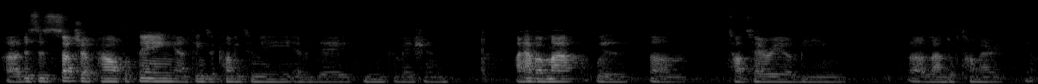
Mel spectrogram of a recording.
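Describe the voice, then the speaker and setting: A man's voice: medium pitch, flat delivery, normal speed, bright, forceful tone, reverberant, a little hiss or hum, low-quality recording. A man hosting a live stream, talking in a rambling way with many fillers and restarts and greeting viewers as he goes. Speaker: livestream host. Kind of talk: casual live-stream monologue.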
